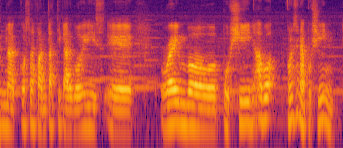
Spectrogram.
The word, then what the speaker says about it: Pusheen: Se escribe P-U-S-H-E-E-N, se pronuncia Pusheen, se escribe Pusheen.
